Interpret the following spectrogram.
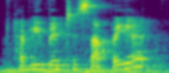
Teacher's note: Americans tend to have a steady rise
